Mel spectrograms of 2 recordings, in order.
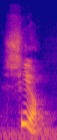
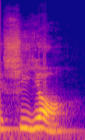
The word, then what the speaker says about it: shio: Pues resulta que sal en japonés se dice shio. Okay, te lo voy a poner aquí shio. Pero si la llegas a pronunciar mal, así tantito y decir shió, eso significa muere.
